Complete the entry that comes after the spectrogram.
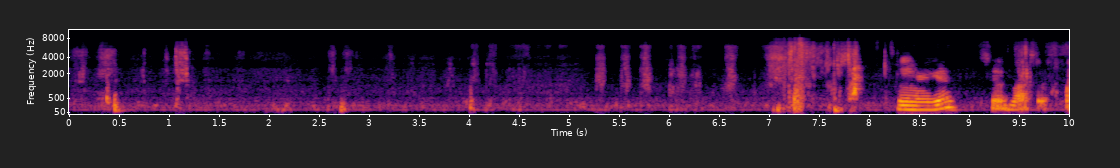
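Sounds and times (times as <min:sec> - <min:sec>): soft scratches and rustles: 0:00.0 - 0:07.9.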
